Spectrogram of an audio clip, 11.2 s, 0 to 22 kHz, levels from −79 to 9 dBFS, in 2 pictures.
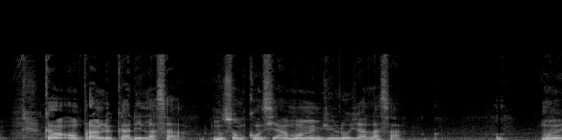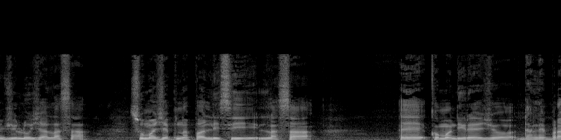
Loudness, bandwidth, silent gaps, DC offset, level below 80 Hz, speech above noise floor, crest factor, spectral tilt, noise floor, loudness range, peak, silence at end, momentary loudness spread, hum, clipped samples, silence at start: -24 LUFS; 14 kHz; none; under 0.1%; -54 dBFS; 28 dB; 20 dB; -5.5 dB/octave; -51 dBFS; 3 LU; -4 dBFS; 0 s; 11 LU; none; under 0.1%; 0 s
